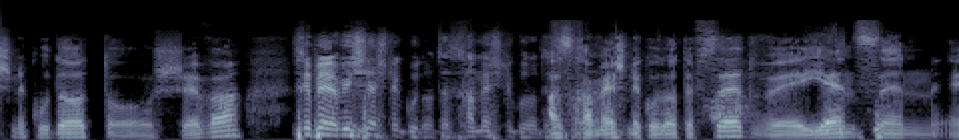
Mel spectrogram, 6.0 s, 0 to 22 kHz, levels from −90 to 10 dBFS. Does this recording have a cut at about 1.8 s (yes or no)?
yes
